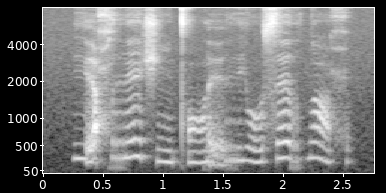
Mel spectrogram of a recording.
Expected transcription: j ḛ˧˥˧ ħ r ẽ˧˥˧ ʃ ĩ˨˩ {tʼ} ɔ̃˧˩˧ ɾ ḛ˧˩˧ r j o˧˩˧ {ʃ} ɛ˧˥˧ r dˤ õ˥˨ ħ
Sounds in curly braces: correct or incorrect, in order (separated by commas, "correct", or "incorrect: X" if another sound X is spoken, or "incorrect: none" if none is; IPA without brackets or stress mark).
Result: correct, incorrect: s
